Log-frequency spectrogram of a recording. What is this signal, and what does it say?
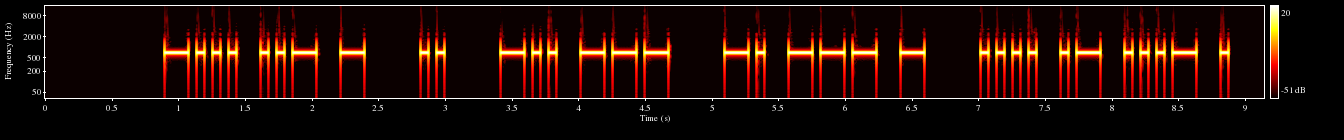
Morse code, heard as a keyed tone, about 20 wpm, 700 Hz. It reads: BUT I DO NOT HAVE
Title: Sets of 5 Words Encore 20wpm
